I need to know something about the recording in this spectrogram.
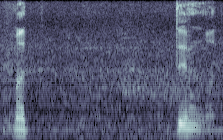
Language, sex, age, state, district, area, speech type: Kannada, male, 30-45, Karnataka, Dakshina Kannada, rural, spontaneous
